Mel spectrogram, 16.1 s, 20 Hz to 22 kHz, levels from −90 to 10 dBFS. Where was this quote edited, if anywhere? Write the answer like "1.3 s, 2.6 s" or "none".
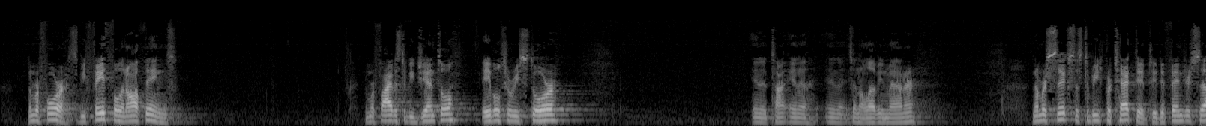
11.3 s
